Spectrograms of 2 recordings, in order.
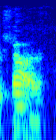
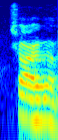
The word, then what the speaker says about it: char: can hold 16 bits right car or Char Char pronounce it um this be for characters it really should be car um 16 bits right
